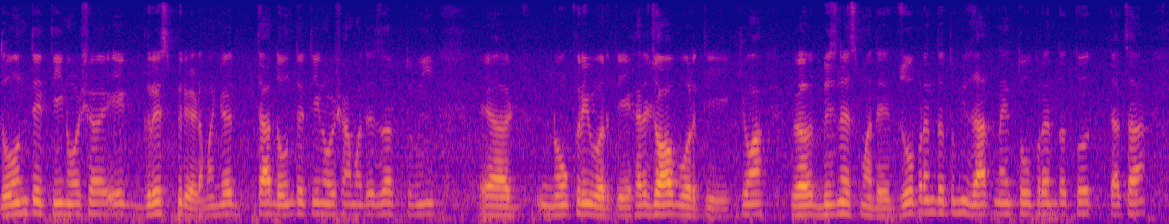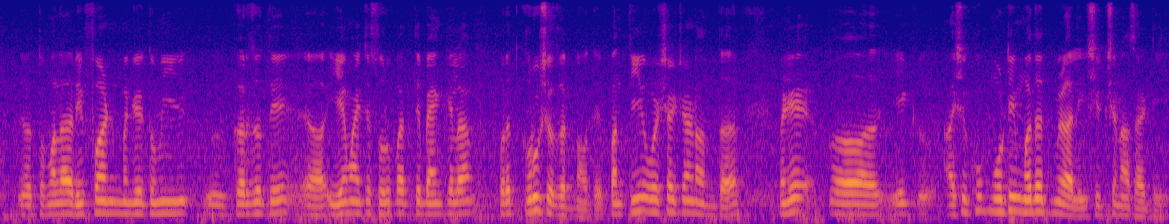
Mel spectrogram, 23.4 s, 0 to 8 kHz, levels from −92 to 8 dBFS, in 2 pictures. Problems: none marked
